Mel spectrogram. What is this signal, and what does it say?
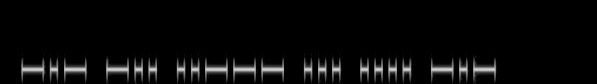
Morse code, heard as a keyed tone, about 17 wpm, 700 Hz. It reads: KD2SHK
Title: USA Call Signs - 6 Characters - Repeated 3x - 17wpm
